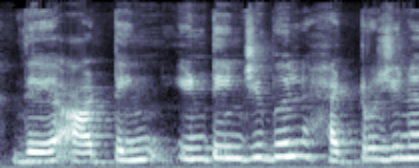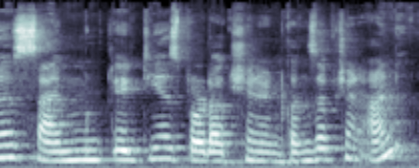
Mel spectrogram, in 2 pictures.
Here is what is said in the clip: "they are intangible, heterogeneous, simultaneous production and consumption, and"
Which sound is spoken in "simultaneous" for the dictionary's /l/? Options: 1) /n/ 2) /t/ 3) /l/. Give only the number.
1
